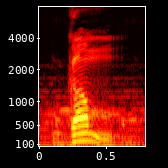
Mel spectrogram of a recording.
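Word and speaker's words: गं: गण के आदि अर्थात ग, कर पहले उच्चारण करें, उसके बाद वर्णों के आदि अर्थात अ उच्चारण करें, उसके बाद अनुस्वार उच्चारित होता है। इस प्रकार अर्धचंद्र से सुशोभित गम ओमकार से अवरुद्ध होने पर तुम्हारे बीज मंत्र का स्वरूप ओम गम है।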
